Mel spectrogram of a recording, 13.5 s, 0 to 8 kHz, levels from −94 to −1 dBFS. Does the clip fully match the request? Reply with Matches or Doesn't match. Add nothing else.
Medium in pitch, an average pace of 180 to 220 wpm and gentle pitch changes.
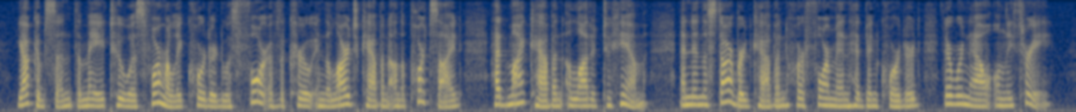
Doesn't match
